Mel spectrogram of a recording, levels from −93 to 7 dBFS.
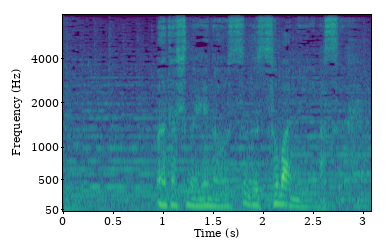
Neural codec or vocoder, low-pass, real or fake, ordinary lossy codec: none; none; real; none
